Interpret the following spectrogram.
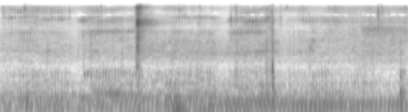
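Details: Deep, pulsing purr from a mother cat and her nursing kittens at Catfe cat cafe in Ho Chi Minh City, Vietnam, with steady rhythmic throbs and a few small clicks and taps.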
